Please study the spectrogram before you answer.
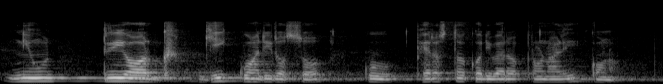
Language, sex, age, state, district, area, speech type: Odia, male, 60+, Odisha, Boudh, rural, read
